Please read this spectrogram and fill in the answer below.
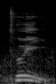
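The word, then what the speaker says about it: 뒤: আচ্ছা, এই যে আমরা বলছিলাম আপ মানে সামনে, এই যে পরের পৃষ্ঠায় আছে থুই, আমরা যদি দেখতেছি দুই, উচ্চারণ হচ্ছে থুই, থয়ের মতো উচ্চারণ।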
